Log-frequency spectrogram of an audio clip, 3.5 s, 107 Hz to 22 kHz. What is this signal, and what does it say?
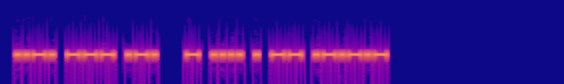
Morse code, heard as a keyed tone, about 46 wpm, 700 Hz. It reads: FOR THEM.
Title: Sentences from Top 1000 Words - Review Part 1 - 45wpm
